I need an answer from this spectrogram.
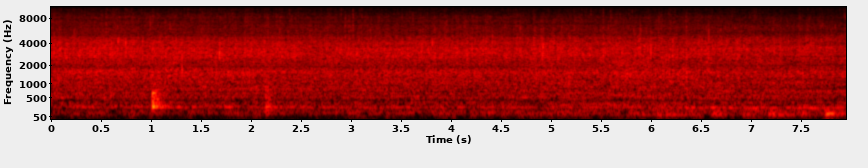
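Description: Chopped onions, tomatoes and chillies frying in ghee in a frying pan on a gas flame, a steady sizzle, as a wooden spoon stirs them. A single light knock about a second in.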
